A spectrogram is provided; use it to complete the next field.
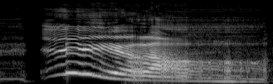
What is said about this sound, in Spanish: En la introducción a este programa se escuchaba el rechinar de una puerta de bóveda que se abría en medio de un eco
